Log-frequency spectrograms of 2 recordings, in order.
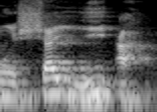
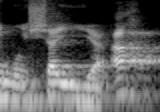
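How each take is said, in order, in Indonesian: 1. Vokal setelah y yang ganda adalah i. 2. Vokal setelah y yang ganda adalah a. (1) "Boleh juga dibaca dengan kasrah" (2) "Kalau tadi musyayya'ah"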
